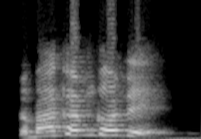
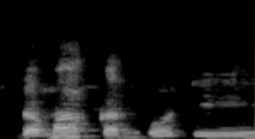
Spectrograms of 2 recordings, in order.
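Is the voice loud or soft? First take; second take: loud; soft. First: It is said higher and louder, more bluntly. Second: It is said low and soft, almost inaudible. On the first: It is said casually to a younger sibling. "beda kalian kalau cakap sama adik kalian" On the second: It is said tenderly to a romantic partner. "Pada umumnya rendah kan? Ya, bahkan cenderung nyaris tak terdengar"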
